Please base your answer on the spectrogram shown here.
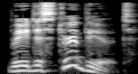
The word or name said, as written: redistribute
